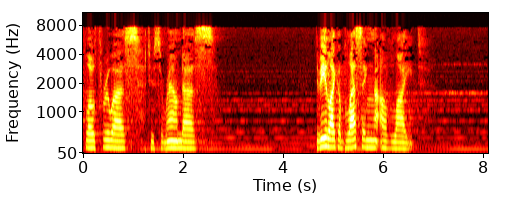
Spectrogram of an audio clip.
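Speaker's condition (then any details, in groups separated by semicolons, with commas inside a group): No condition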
